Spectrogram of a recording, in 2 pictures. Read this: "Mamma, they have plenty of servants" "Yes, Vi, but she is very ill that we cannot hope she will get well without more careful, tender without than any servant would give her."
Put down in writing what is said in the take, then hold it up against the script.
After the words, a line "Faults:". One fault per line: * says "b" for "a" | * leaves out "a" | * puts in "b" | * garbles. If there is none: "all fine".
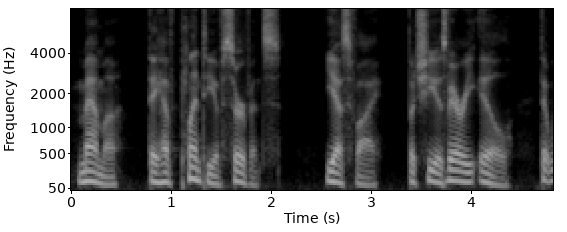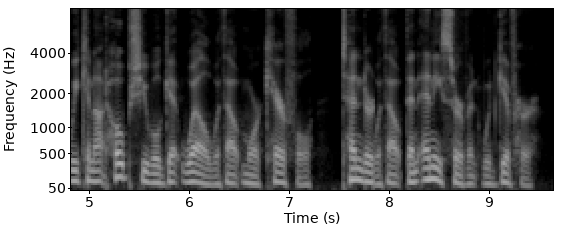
"Mamma, they have plenty of servants" "Yes, Vi, but she is very ill that we cannot hope she will get well without more careful, tender without than any servant would give her."
Faults:
all fine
